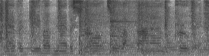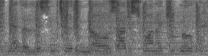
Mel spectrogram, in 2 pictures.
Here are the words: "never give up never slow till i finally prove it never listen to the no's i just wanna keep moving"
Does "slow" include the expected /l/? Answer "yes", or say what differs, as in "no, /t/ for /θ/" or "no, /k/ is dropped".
no, /l/ is dropped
